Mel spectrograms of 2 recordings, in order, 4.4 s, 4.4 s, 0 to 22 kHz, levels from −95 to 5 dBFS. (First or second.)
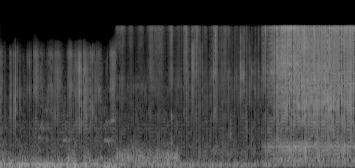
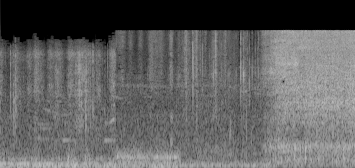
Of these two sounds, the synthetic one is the first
